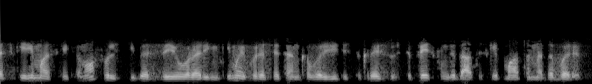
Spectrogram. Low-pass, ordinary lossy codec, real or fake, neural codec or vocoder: 3.6 kHz; AAC, 16 kbps; real; none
